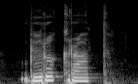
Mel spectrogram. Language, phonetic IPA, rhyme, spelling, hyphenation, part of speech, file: Ukrainian, [bʲʊrɔˈkrat], -at, бюрократ, бю‧ро‧крат, noun, Uk-бюрократ.ogg
- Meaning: bureaucrat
